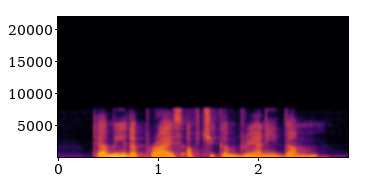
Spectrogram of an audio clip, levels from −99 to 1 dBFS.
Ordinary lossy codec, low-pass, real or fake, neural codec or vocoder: none; none; real; none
